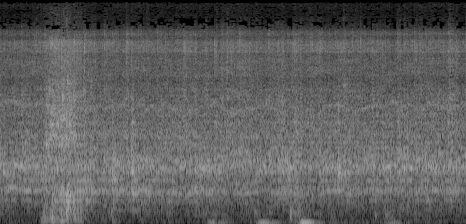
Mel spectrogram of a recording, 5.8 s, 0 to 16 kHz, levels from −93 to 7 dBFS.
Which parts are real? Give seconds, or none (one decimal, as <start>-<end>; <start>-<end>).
0.0-5.8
